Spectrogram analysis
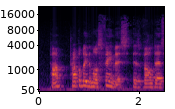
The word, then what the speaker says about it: Valdez: the most famous is valdez alaska mispronounced valdez by locals notorious for the oil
